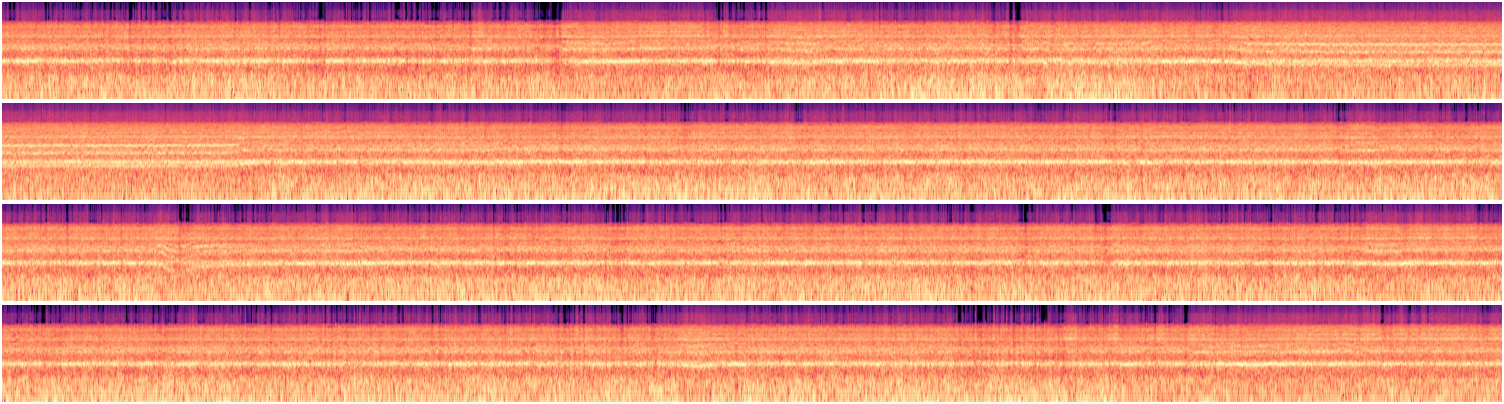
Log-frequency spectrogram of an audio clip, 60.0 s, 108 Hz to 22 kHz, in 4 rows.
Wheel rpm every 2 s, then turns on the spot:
230, 230, 230, 230, 230, 220, 220, 210, 220, 230, 230, 230, 230, 230, 230, 210, 210, 230, 230, 230, 230, 230, 230, 230, 230, 230, 230, 230, 230, 230.
none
